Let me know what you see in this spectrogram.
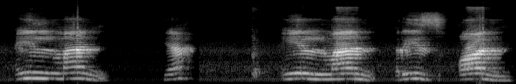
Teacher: terlihat dalam keadaan wasol atau tidak dimatikan bacaannya, ya. Misalnya ilman, ya, ilman, rizqan, ya, itu ketika dalam kondisi wasol, ya. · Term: tanwin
